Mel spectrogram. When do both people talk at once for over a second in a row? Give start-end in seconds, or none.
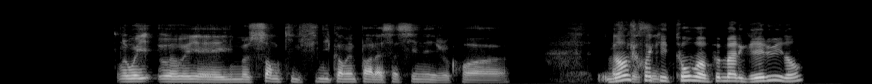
none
